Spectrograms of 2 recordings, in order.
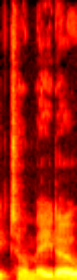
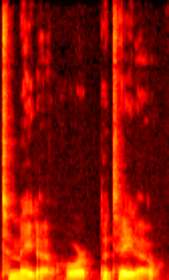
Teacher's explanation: I can say tomato and you hear the O after the T, but I can also say tomato or potato, where I have a little vocalic something after the first letter, but it doesn't really sound like an O at all, and that's what a vocal shava is.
